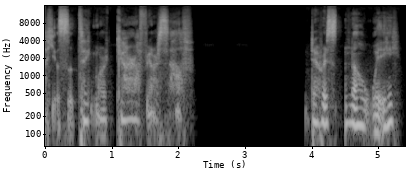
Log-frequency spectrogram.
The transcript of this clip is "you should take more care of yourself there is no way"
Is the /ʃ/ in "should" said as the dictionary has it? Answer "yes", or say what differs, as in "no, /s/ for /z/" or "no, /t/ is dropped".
no, /s/ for /ʃ/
